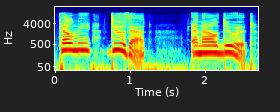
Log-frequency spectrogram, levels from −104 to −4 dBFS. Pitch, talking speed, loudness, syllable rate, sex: 225 Hz, 175 wpm, -17 LUFS, 4.2 syllables/s, female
